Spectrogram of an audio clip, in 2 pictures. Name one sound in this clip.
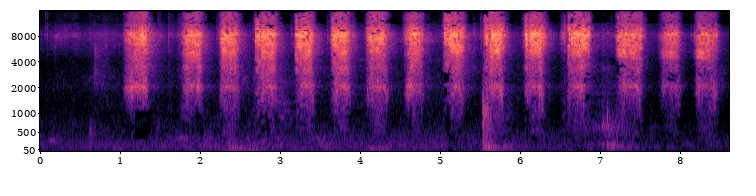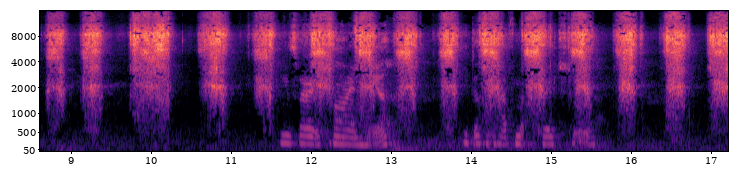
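A brush sweeps rhythmically over a horse's coat in quick, hissing strokes.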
